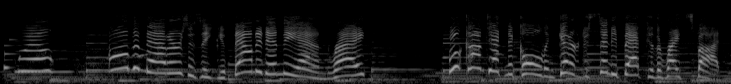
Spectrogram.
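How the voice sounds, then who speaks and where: Tiny squeaky cheerful fairy companion. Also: female voice, sing-song, normal speed, over loud music. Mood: upbeat, reassuring. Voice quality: squeaky, childlike. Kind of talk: scripted video game dialogue.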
